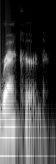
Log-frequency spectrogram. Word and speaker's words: record: meaning and grammatical function consider the word record stress the first syllable and it's a noun like a vinyl record stress the second syllable and it becomes a verb to capture something wow the word record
